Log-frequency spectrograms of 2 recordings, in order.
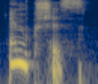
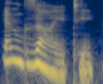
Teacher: Будьте очень аккуратны с этим словом, его очень часто неправильно произносят, потому что, например, существительная тревога будет по-английски anxiety. Anxiety, видите, меняется ш на гз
